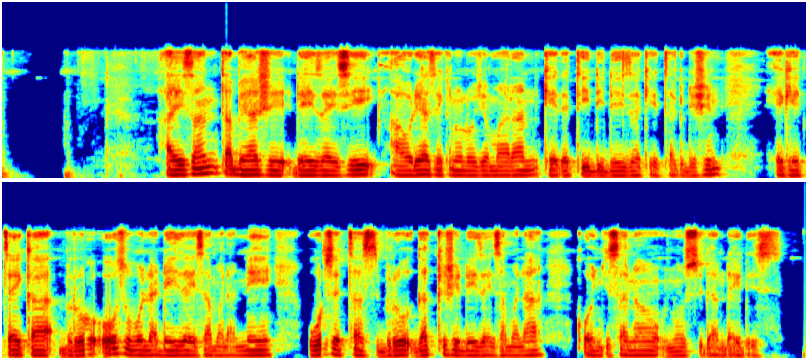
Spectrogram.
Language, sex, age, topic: Gamo, female, 18-24, government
